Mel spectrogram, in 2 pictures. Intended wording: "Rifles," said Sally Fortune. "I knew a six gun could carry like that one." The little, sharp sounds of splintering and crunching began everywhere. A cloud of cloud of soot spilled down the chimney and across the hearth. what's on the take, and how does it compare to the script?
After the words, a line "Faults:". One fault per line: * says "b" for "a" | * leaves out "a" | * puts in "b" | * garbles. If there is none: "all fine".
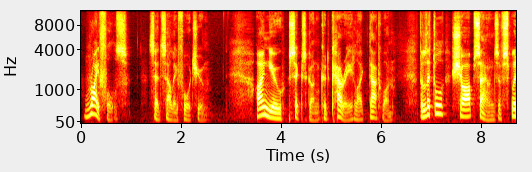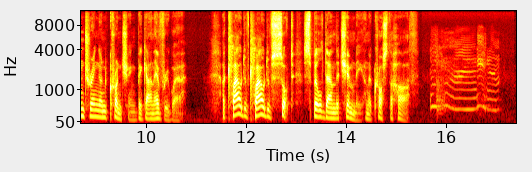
"Rifles," said Sally Fortune. "I knew a six gun could carry like that one." The little, sharp sounds of splintering and crunching began everywhere. A cloud of cloud of soot spilled down the chimney and across the hearth.
Faults:
all fine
